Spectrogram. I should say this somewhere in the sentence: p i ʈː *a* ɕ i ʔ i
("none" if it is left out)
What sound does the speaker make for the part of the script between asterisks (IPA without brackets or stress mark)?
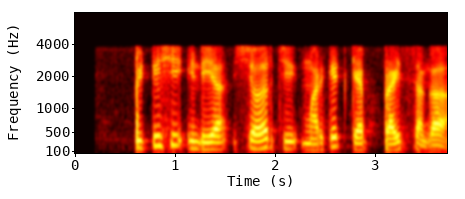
i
